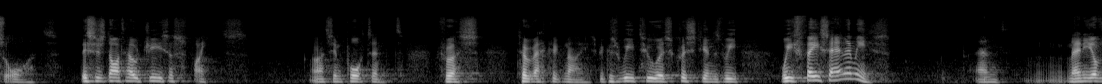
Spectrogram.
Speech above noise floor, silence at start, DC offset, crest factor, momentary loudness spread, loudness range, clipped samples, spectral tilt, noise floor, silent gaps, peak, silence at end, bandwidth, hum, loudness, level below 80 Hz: 37 dB; 0 s; under 0.1%; 24 dB; 19 LU; 5 LU; under 0.1%; -7 dB/octave; -62 dBFS; none; -2 dBFS; 0 s; 10.5 kHz; none; -25 LUFS; -66 dBFS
